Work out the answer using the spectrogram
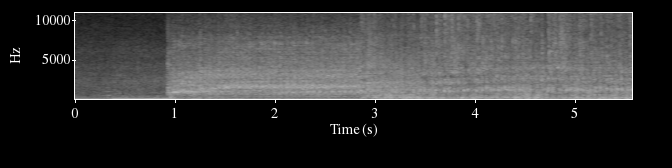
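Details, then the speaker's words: Nissan S13 240SX with LS swap, starting: short starter whir, engine catches suddenly and settles into a loud, somewhat uneven idle; not enough air coming in at idle, adjustments planned; cause suspected, not confirmed. "yeah we're about to make some adjustments real quick for you eric okay so basically right now we have not enough air coming in correct"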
